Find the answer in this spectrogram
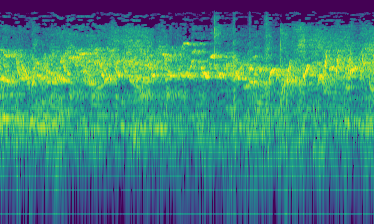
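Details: Greater green leafbird singing in competition in the 'jangkrik balap' (racing cricket) style, rapid cricket-like phrases, performing 'konslet'; dense high chirps, trills and short whistled slurs, with other birds overlapping throughout.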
